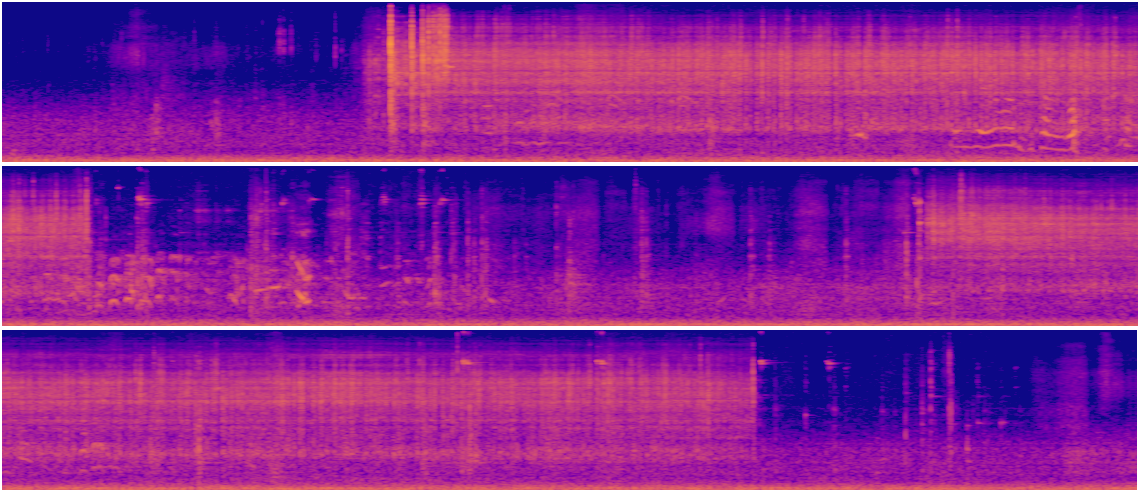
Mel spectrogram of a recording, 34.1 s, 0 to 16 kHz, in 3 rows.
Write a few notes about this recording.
There is an extensive bicycle road around the Chuncheon river system. Along the way you can find courtesy air pumps. PCM-10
